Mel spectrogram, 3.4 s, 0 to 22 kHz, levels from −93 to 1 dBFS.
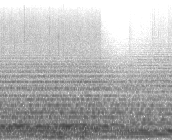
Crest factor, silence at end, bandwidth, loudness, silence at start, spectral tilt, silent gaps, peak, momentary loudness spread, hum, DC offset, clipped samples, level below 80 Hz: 12 dB; 0 s; 17.5 kHz; -30 LUFS; 0 s; -6.5 dB/octave; none; -18 dBFS; 4 LU; none; under 0.1%; under 0.1%; -50 dBFS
